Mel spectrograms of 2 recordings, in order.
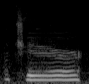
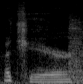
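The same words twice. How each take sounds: First: Excited. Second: Said in the usual way. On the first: Real, not acted. Repeats item name louder.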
